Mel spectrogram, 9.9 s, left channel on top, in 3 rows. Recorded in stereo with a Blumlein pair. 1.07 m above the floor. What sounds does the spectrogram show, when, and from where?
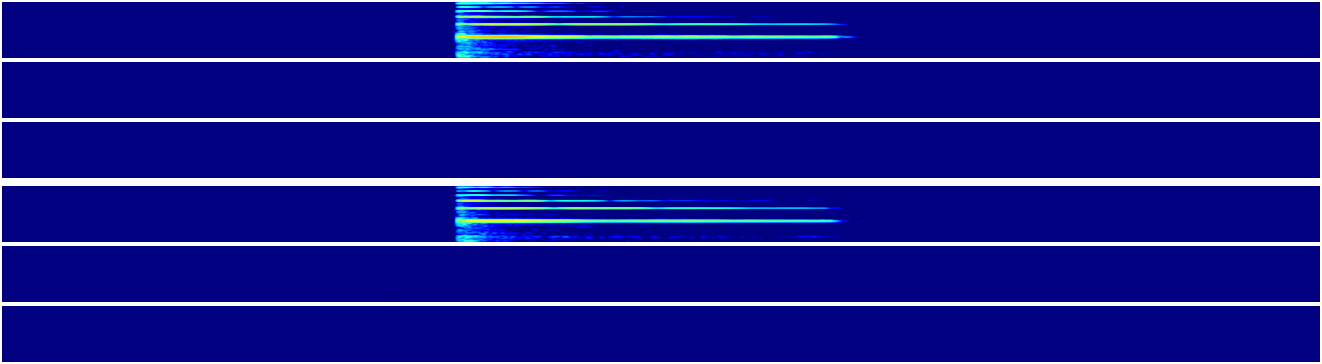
1.1 s a piano: 15° left, 1.1 m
